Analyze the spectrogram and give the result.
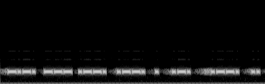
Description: Morse code, heard as a keyed tone, about 53 wpm, spaced as for 42 wpm, 600 Hz. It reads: COPPER PI
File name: archived / CRSnet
